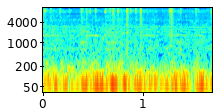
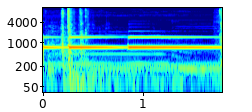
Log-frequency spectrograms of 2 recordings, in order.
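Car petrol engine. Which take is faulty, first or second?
first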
